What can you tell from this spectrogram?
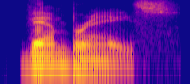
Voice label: "vambrace", American

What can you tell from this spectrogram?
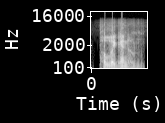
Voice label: "polygonum", American

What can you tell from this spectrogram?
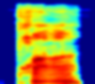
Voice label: "pas", American

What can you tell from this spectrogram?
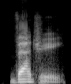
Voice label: "vagi", American

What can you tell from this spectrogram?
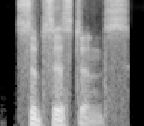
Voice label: "subsistence", British

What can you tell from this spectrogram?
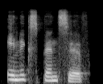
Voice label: "inexpensive", Indian

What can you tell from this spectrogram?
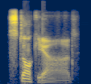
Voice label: "stockyard", British

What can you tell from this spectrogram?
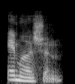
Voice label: "emersion", Indian

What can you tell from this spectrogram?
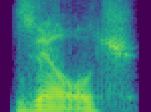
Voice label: "zilch", American

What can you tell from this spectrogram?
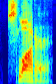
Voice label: "slaughter", American

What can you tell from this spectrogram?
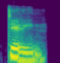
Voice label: "terrene", Indian

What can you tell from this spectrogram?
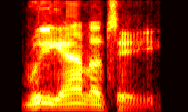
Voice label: "reality", British

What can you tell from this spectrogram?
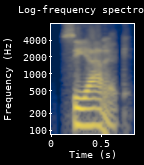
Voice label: "sciatic", American

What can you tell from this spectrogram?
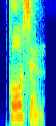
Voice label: "coarsen", Indian

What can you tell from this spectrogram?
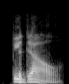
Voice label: "bedel", American

